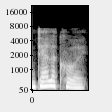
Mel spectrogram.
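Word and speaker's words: Delacroix: Jones and Dicky diloy the villagers pronounced this name Delroy eventually made a great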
